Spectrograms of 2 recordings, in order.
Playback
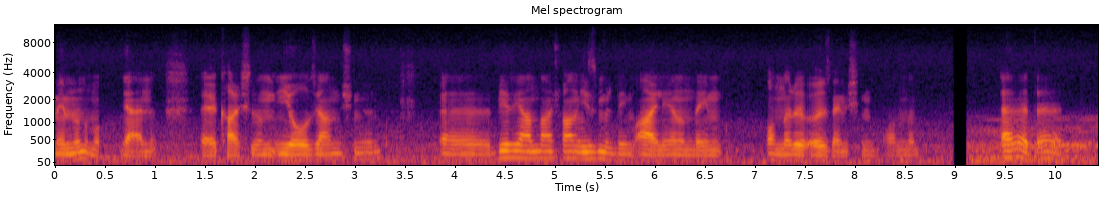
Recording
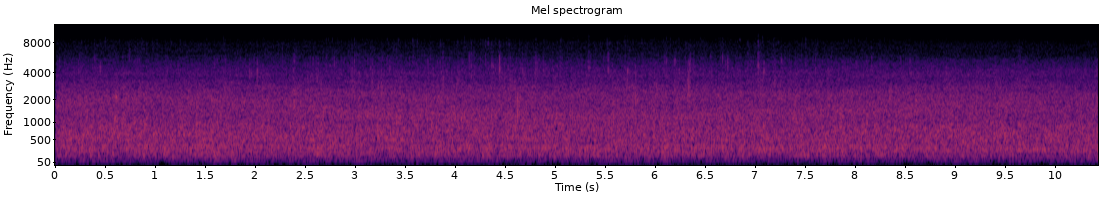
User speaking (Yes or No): No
